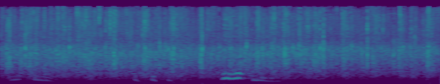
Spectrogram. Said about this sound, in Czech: Chtěl bys potlesk? No, děkuji. děkuji.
